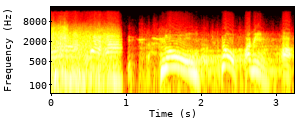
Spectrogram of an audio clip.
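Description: A man shouts with excitement.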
